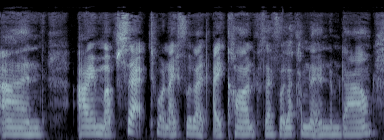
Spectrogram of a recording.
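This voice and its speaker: A woman with a British accent, fairly low in pitch. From UK. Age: 20s. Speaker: lifestyle YouTuber. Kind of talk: casual talk to camera.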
